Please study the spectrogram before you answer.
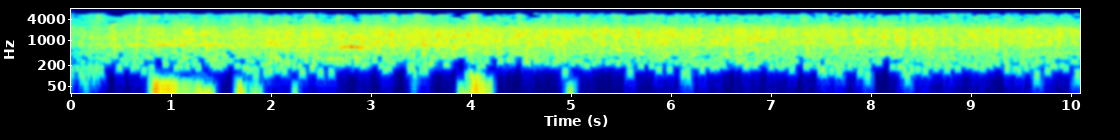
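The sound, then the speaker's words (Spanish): A theatre audience applauds at the end of a performance, a dense, even roar of clapping that holds steady for about ten seconds without a break. “esto que ahora ustedes sienten como un aplauso y que para nosotros es lo que veníamos a ver.”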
